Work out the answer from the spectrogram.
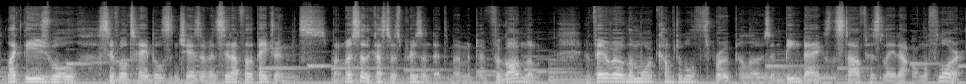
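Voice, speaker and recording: A man hosting a let's play, reading game narration aloud and adding casual commentary. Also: mid-range voice. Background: faint game music.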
